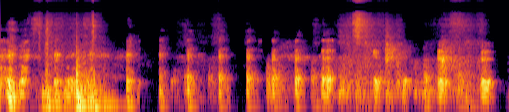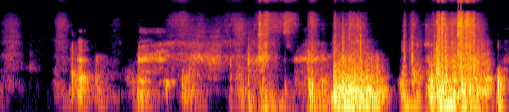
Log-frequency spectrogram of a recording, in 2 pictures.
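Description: Two deaf people vocalizing without words as they sign to each other, with grunts and laughter in irregular bursts. The loudest, a low rough burst, comes about a second before the end.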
